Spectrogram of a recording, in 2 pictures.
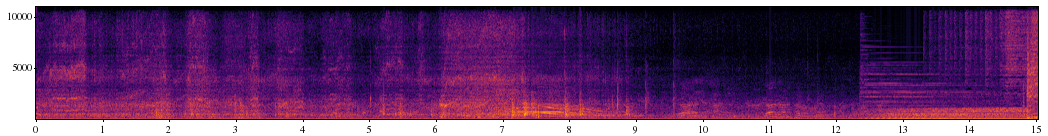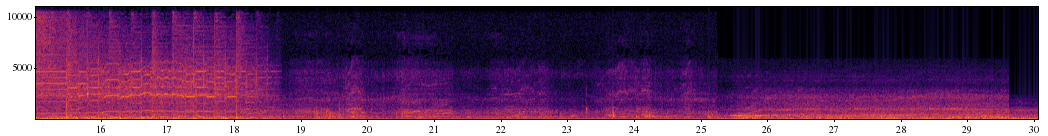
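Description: RC monster trucks' motors whining up and down as the trucks race on a dirt track. Then a short burst of music with a regular beat lasts several seconds, and racing sound returns after it.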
